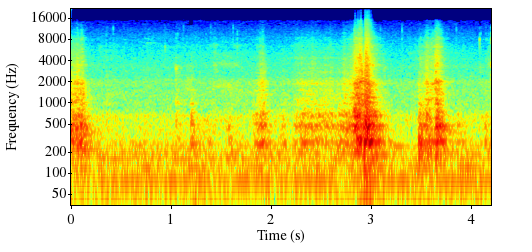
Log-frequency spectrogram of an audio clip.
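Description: A cooling fan on a car engine scraping against the alternator, heard as intermittent gritty rasps and rubbing bursts over a low engine rumble, the strongest scrape near the middle and another shortly after.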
